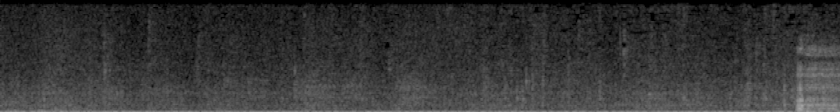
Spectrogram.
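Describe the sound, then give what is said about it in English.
Steady rain falls outside the window, a soft continuous hiss with a low rumbling undertone, heard from indoors at a gentle, even level, with a brief sharper patter near the end. “We can wrap the covers over us while we just watch the rain.”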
